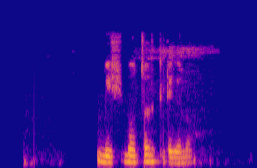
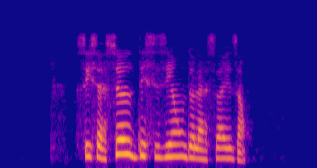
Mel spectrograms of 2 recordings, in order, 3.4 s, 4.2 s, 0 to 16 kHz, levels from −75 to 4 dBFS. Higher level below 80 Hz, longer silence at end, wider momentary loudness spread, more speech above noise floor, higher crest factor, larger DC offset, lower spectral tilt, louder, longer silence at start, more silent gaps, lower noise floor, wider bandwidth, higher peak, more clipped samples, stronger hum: first, -54 dBFS vs -68 dBFS; second, 0.8 s vs 0.95 s; about the same, 13 LU vs 11 LU; second, 50 dB vs 61 dB; about the same, 20 dB vs 16 dB; neither; about the same, -6 dB/octave vs -5.5 dB/octave; about the same, -18 LUFS vs -17 LUFS; second, 0.3 s vs 1.1 s; neither; second, -67 dBFS vs -78 dBFS; about the same, 8 kHz vs 7.8 kHz; about the same, -2 dBFS vs -2 dBFS; neither; neither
